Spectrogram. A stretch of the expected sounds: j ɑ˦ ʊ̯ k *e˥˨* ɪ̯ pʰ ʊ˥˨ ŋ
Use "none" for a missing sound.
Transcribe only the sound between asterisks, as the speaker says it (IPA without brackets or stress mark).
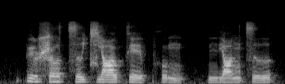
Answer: e˥˨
